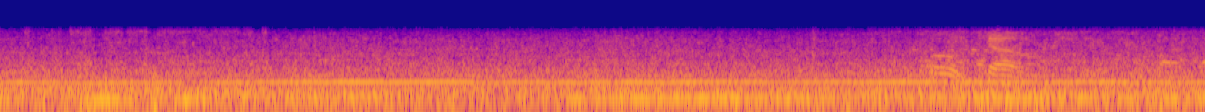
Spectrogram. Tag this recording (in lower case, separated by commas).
sailing ship, speech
